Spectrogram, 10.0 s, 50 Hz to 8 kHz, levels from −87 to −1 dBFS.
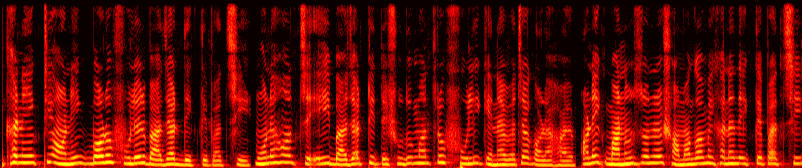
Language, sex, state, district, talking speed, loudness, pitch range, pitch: Bengali, female, West Bengal, Jalpaiguri, 145 wpm, -28 LUFS, 240-300 Hz, 275 Hz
